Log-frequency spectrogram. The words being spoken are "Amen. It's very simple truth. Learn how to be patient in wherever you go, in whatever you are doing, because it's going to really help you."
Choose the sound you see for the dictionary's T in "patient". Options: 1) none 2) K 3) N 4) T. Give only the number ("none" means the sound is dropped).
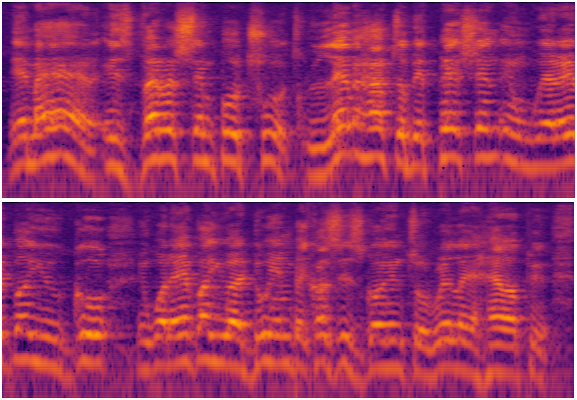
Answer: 4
